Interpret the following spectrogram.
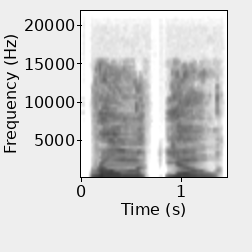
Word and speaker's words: Romeo: In all 3 of those instances, his name is pronounced Rome-yo.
